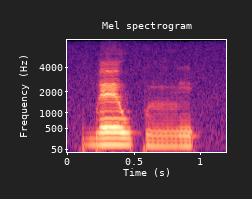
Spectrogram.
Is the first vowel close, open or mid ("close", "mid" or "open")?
mid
